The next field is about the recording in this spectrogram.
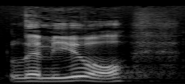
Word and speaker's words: Lemuel: The words of King Lemuel is the Hebrew pronunciation of it. Lemuel, the oracles which his mom, his mother, taught him.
